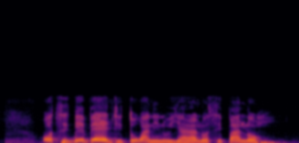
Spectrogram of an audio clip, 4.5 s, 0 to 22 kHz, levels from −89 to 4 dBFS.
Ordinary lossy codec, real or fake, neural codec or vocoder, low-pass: none; real; none; 7.2 kHz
